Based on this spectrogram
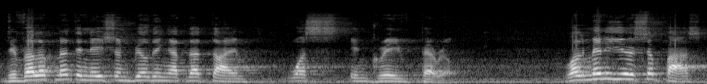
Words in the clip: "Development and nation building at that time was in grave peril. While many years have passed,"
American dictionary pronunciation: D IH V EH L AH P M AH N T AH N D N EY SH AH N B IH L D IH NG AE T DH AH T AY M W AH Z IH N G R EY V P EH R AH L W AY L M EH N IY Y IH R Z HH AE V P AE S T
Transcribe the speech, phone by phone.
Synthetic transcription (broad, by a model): D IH V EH L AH P M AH N T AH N N EY SH AH N B IH L D IH NG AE T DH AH T AY M W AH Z IH N G R EY V P EH R AH L W AY L M EH N IY Y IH R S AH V P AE S T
